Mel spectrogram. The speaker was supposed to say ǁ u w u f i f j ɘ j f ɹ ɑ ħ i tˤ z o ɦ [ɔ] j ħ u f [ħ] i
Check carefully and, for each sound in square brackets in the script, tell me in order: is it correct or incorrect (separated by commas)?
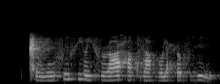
incorrect, incorrect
